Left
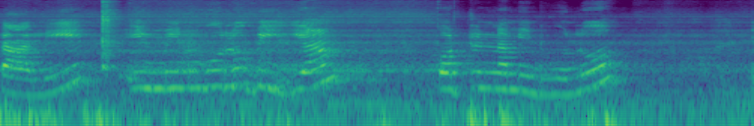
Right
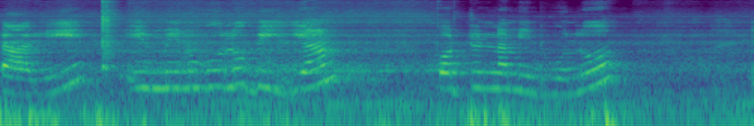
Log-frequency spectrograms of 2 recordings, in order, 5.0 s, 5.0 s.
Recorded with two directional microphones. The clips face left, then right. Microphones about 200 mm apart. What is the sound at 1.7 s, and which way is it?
Speech, 20° left (ahead or behind).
